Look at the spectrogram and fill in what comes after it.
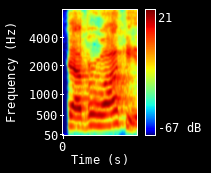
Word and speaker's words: Jabberwocky: Jabberwocky? – Yes. – Okay. Jabberwocky.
